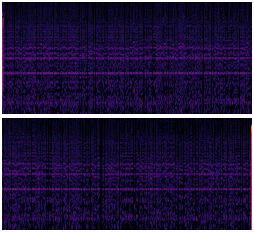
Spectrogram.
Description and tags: This the actual sound used to shoo off teenagers from storefronts. It is VERY irritating and I'm quite certain it's damaging after a while. My ears feel numb everytime I hear it.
